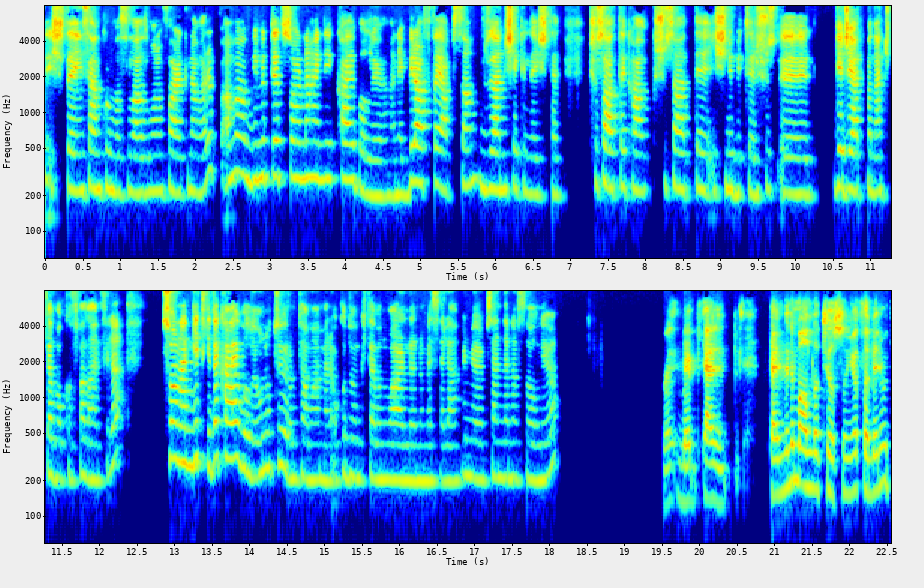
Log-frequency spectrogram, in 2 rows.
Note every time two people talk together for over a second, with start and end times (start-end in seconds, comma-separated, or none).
none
